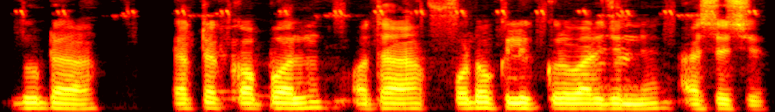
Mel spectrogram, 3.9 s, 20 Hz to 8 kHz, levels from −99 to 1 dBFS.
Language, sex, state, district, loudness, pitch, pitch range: Bengali, male, West Bengal, Malda, -18 LUFS, 130 Hz, 125-135 Hz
